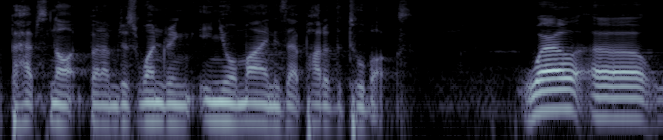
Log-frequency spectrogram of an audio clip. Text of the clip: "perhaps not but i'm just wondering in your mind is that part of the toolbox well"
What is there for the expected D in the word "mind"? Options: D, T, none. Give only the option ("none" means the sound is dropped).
D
